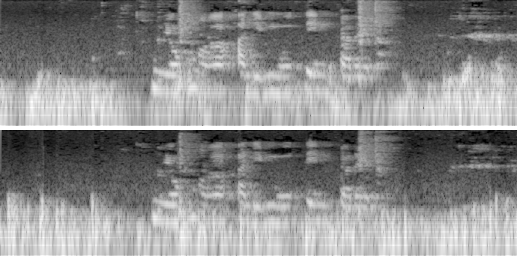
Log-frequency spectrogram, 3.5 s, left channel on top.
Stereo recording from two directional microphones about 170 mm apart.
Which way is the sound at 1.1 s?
10° right (ahead or behind).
